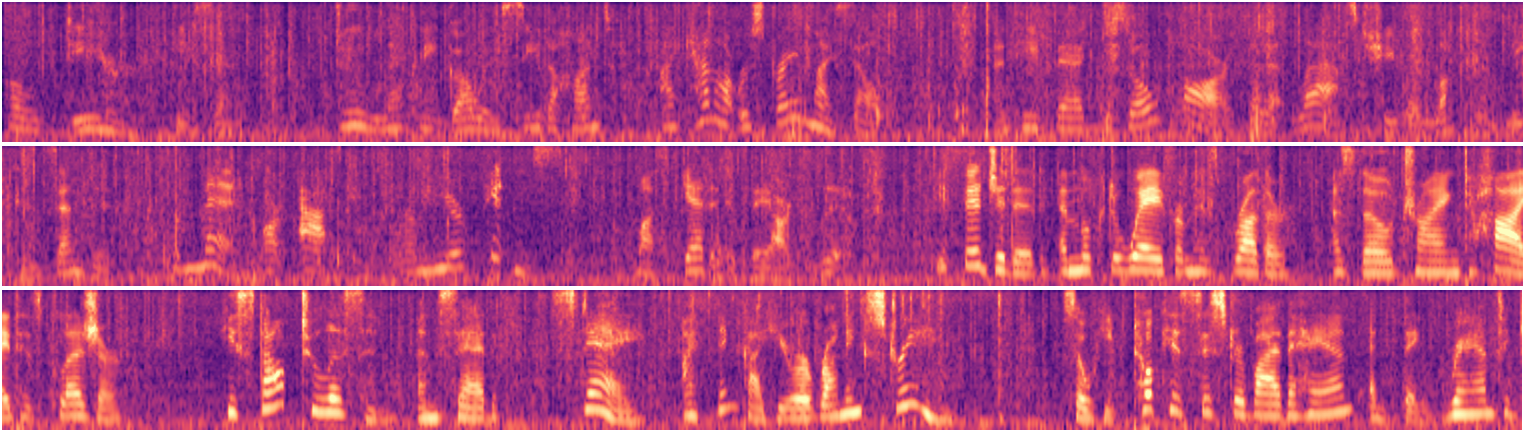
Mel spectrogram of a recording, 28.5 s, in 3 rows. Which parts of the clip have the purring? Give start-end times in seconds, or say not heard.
not heard.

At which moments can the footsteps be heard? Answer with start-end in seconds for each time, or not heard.
4.7-15.8.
